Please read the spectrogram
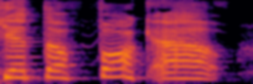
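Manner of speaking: mock screaming outburst, very high-pitched. Retelling how a friend screamed at him to leave the car: imitating someone screaming. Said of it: "And he's screaming".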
